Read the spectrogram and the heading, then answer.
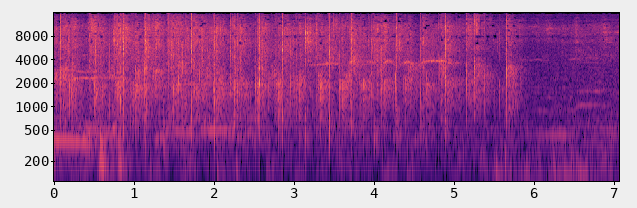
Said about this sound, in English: So let's give him a big hand.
